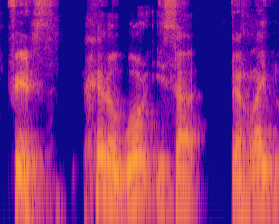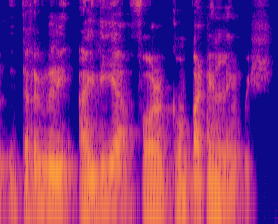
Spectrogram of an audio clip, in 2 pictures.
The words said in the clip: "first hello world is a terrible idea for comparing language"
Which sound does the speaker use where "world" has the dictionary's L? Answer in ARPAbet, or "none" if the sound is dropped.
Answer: none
